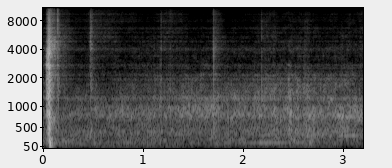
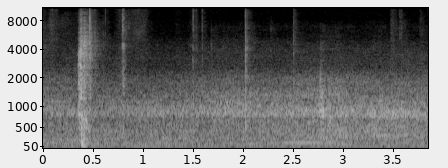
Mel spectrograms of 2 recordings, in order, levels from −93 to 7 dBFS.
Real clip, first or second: second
